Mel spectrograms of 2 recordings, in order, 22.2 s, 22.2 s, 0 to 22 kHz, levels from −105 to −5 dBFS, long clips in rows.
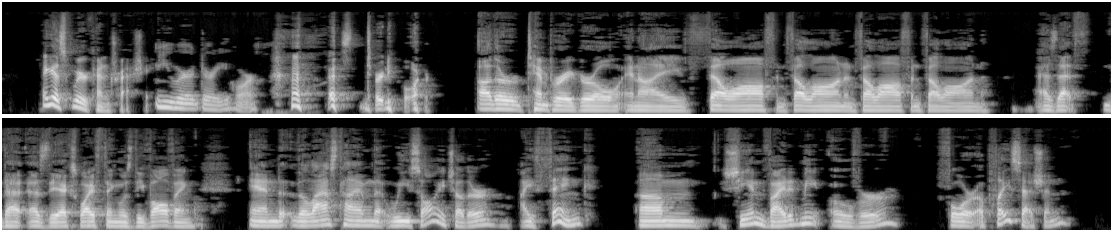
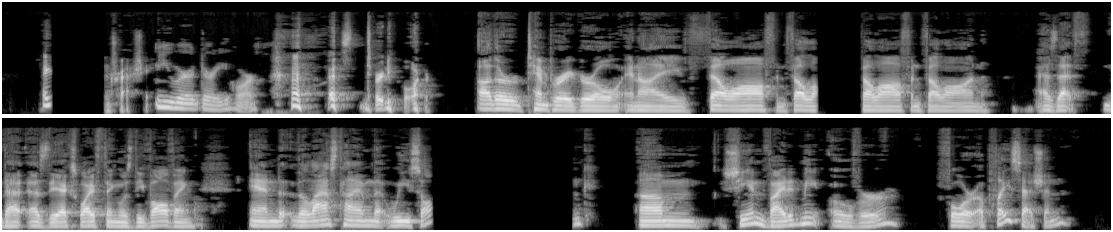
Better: first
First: none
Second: audio cutting out; at 0.5 s for 0.5 s, at 8 s and at 15 s for 1.5 s

